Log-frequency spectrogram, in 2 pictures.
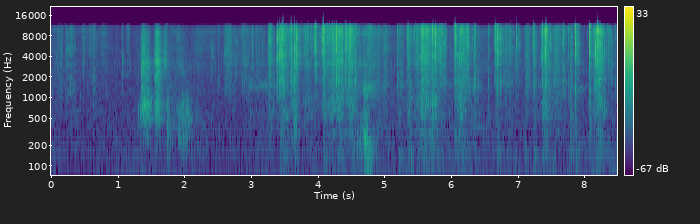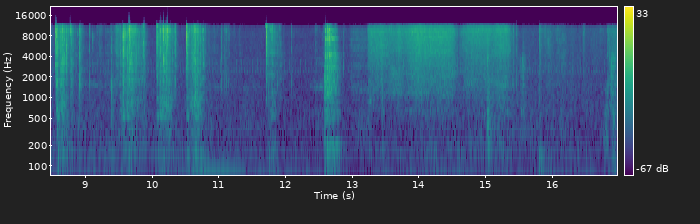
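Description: Stiff bristle brush scrubbing over a die-cut cardstock doily to push the tiny waste pieces out of the cut-outs: a run of short scratchy strokes, then a longer steady rasp near the end.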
